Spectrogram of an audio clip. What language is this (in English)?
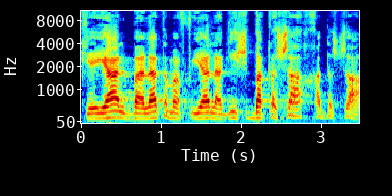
Hebrew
